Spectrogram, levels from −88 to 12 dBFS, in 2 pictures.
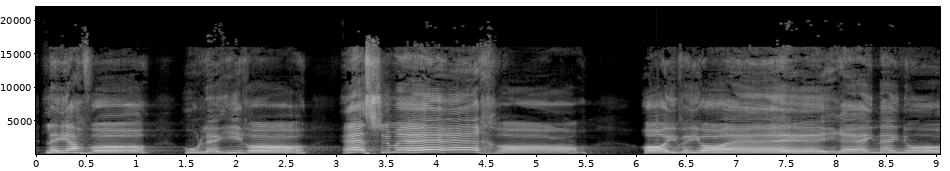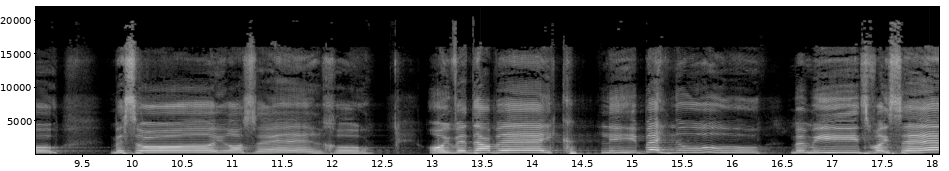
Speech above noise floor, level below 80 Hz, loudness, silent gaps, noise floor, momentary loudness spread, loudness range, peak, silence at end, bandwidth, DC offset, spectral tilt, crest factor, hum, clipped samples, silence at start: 39 dB; -48 dBFS; -14 LUFS; none; -53 dBFS; 13 LU; 4 LU; 0 dBFS; 0 s; over 20 kHz; under 0.1%; -2.5 dB/octave; 14 dB; none; under 0.1%; 0.1 s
